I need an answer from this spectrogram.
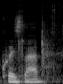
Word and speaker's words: Qwiizlab: So, uh I pronounced this quiz lab, but it's like do two I so it's like quiz lab, but I'm going to call it quiz lab. Like doing a quiz.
